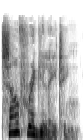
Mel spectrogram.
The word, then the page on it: self-regulating: British English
